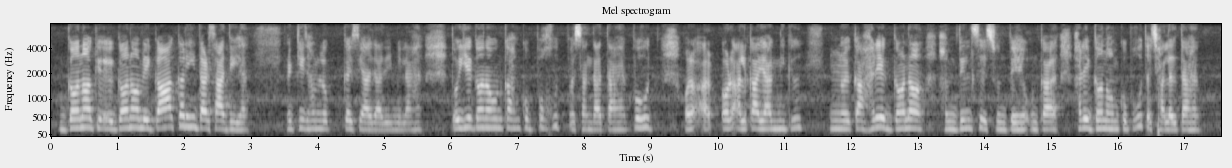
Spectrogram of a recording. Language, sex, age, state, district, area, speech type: Hindi, female, 45-60, Bihar, Begusarai, rural, spontaneous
